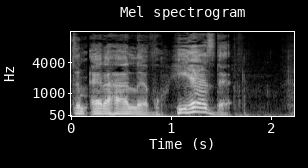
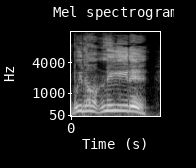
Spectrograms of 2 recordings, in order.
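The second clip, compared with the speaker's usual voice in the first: mocking fans; 11 semitones higher than usual. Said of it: "I know you guys like".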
